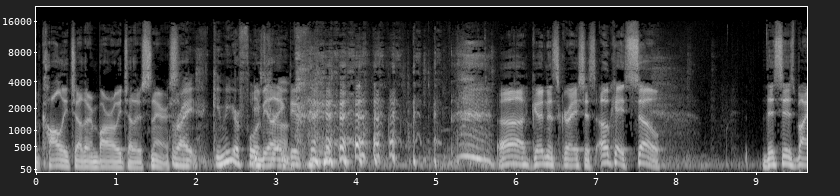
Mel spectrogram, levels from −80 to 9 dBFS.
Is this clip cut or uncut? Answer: uncut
